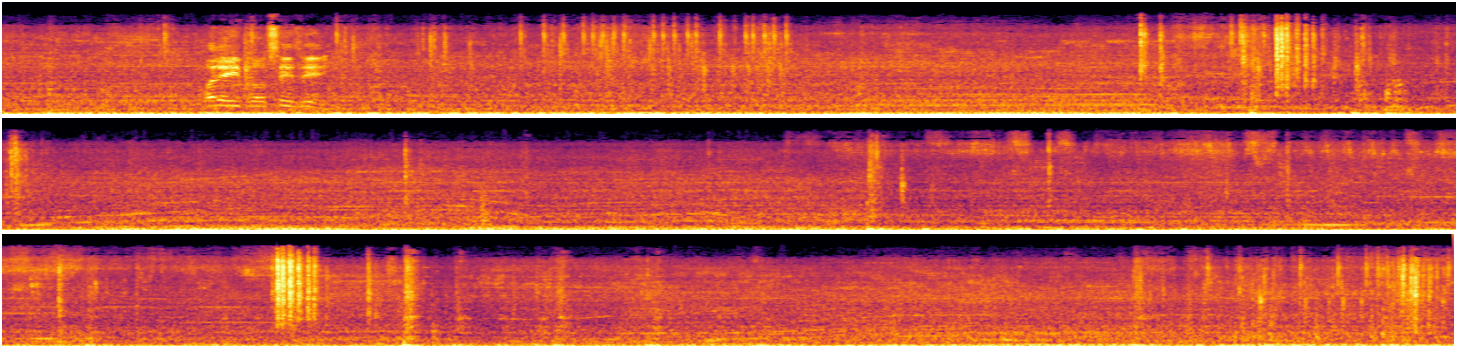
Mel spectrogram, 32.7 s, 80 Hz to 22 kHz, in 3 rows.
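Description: Komatsu GD655 motor grader's diesel engine running steadily under load as its blade cuts into a dirt road, heard from inside the cab as a deep, constant drone.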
